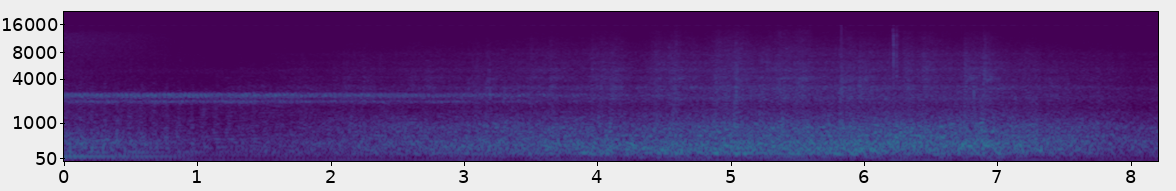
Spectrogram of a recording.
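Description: Passenger train running, heard from inside the carriage: a steady rumble of wheels on the track that swells in the middle and fades near the end.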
